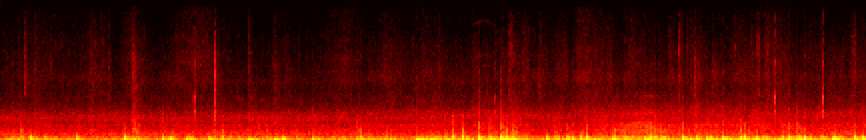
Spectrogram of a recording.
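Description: Electric commuter train running at speed, heard from inside the driver's cab: a steady rumble of wheels on rail with scattered clicks as the wheels cross rail joints. It gets louder about four seconds in.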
